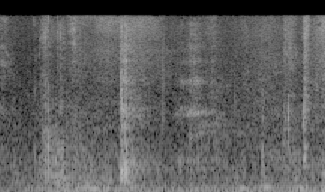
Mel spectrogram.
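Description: Refrigerator door being opened: a faint click just under a second in, over a low steady hum.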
